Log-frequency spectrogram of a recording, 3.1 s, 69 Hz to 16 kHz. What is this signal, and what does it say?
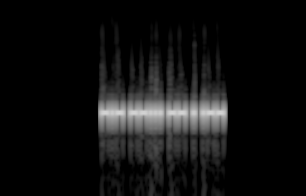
Morse code, heard as a keyed tone, about 52 wpm, 690 Hz. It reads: K7MEW
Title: USA Call Signs - 6x Character Spacing - 50wpm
